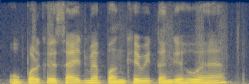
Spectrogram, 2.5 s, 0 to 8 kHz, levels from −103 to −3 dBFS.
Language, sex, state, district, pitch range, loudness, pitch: Hindi, male, Bihar, Patna, 155-170 Hz, -14 LUFS, 165 Hz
